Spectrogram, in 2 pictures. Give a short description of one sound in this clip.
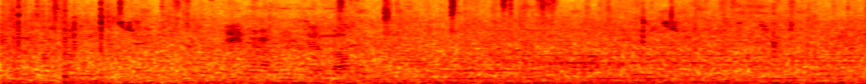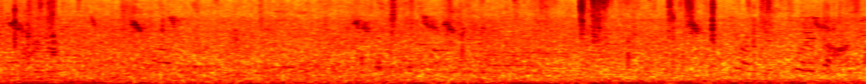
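Distant people chatter outdoors.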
